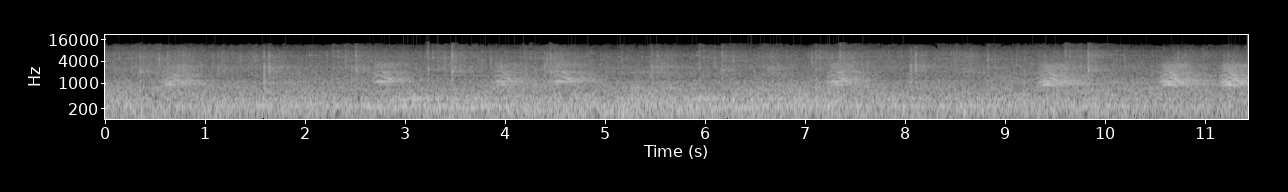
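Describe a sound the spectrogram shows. Armoured footsteps clink on stone at a steady walking pace.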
